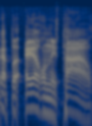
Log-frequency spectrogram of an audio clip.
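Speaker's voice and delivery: put-on Virginia accent. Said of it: "what is a Virginia accent".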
